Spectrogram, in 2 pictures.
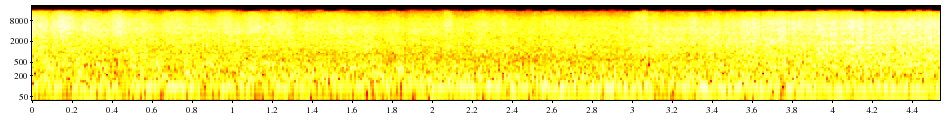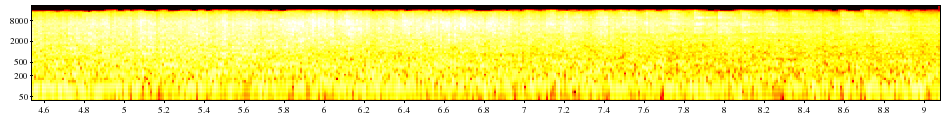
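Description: Freight train of flatcars loaded with open-top containers rolling past: a steady rumble of steel wheels on the rails with some clickety-clack.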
